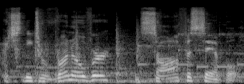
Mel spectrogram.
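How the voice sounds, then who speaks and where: A man's voice: fairly high pitch, animated, a little fast, over music, close to an everyday voice. An actor playing a cocky but cowardly young apprentice craftsman in a video game. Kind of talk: video game cutscene acting.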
